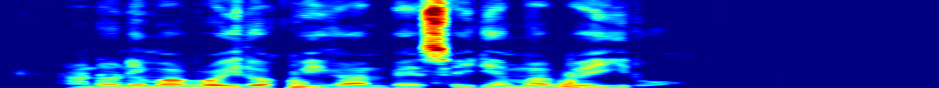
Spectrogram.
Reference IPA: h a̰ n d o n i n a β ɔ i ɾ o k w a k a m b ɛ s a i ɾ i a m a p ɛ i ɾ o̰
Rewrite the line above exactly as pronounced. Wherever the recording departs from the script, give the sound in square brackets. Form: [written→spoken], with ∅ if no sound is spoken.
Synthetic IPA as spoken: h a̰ n d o n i [n→m] a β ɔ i ɾ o k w [a→i] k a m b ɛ s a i ɾ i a m a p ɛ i ɾ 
